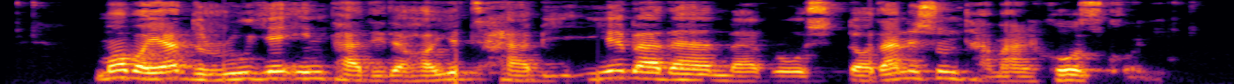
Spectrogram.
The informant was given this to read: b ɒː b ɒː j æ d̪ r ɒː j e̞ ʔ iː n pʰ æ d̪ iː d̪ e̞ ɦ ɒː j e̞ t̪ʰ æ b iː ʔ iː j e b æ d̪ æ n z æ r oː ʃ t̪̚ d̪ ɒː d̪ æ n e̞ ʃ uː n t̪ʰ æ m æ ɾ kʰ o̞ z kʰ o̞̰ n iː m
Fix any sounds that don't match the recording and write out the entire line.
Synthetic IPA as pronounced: m ɒː b ɒː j æ d̪ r uː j e̞ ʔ iː n pʰ æ d̪ iː d̪ e̞ ɦ ɒː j e̞ t̪ʰ æ b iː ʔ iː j e b æ d̪ æ n v æ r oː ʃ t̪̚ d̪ ɒː d̪ æ n e̞ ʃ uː n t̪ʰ æ m æ ɾ kʰ o̞ z kʰ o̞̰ n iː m

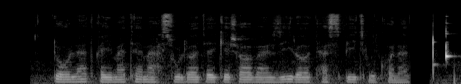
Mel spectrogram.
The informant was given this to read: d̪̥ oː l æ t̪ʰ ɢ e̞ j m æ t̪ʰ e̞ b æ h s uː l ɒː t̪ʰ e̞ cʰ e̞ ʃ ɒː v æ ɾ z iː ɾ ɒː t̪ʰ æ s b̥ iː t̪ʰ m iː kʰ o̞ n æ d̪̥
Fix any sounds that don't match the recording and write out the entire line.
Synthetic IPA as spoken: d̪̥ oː l æ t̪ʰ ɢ e̞ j m æ t̪ʰ e̞ m æ h s uː l ɒː t̪ʰ e̞ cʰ e̞ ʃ ɒː v æ ɾ z iː ɾ ɒː t̪ʰ æ s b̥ iː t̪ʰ m iː kʰ o̞ n æ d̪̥

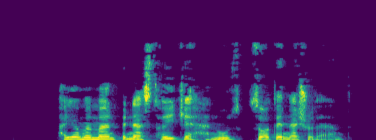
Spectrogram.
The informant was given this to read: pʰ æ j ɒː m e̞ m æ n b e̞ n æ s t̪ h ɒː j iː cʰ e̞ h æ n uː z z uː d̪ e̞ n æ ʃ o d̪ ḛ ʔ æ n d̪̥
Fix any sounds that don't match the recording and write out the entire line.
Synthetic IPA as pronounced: pʰ æ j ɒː m e̞ m æ n b e̞ n æ s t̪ h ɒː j iː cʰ e̞ h æ n uː z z ɒː d̪ e̞ n æ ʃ o d̪ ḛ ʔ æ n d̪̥

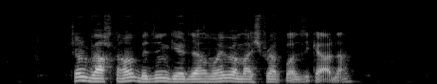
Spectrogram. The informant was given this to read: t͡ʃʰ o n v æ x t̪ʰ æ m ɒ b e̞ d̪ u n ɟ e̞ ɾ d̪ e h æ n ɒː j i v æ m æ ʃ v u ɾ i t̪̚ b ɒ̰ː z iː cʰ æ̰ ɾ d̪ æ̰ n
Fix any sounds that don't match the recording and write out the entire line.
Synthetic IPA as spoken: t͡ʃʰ o n v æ x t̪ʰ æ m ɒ b e̞ d̪ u n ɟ e̞ ɾ d̪ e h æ m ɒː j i v æ m æ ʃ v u ɾ æ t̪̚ b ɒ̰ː z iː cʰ æ̰ ɾ d̪ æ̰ n

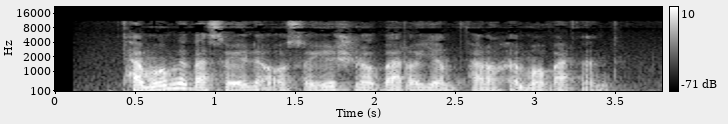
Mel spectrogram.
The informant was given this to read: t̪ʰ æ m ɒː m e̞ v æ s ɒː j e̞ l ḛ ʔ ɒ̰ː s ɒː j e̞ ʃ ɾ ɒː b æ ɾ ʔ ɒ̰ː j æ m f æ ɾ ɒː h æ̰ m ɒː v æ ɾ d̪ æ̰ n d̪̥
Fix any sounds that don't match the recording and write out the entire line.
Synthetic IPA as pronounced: t̪ʰ æ m ɒː m e̞ v æ s ɒː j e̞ l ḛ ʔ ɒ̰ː s ɒː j e̞ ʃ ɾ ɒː b æ ɾ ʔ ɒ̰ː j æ m f æ ɾ ɒː h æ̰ m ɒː v æ ɾ d̪ æ̰ n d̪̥

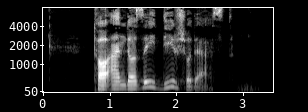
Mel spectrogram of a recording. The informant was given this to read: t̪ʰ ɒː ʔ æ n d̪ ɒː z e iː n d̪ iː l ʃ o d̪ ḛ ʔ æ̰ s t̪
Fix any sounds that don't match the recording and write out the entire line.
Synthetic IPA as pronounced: t̪ʰ ɒː ʔ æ n d̪ ɒː z e iː d̪ iː ɾ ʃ o d̪ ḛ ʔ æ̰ s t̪

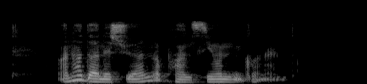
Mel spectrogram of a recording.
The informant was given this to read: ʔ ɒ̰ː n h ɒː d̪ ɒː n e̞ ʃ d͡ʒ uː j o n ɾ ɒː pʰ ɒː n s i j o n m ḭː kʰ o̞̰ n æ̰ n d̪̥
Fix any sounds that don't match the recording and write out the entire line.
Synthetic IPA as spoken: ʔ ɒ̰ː n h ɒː d̪ ɒː n e̞ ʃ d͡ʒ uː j ɒ n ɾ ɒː pʰ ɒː n s i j o n m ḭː kʰ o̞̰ n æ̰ n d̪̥

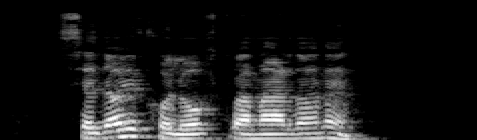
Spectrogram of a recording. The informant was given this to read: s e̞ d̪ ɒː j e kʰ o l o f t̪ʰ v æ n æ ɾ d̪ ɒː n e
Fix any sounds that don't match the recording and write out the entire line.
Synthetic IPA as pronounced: s e̞ d̪ ɒː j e kʰ o l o f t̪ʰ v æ m æ ɾ d̪ ɒː n e

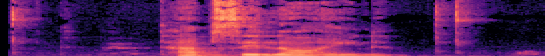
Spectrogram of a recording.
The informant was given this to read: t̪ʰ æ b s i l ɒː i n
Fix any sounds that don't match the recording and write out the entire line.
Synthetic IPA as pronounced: t̪ʰ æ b s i l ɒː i n

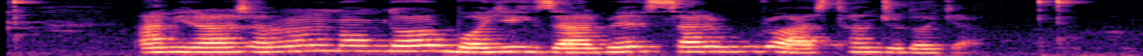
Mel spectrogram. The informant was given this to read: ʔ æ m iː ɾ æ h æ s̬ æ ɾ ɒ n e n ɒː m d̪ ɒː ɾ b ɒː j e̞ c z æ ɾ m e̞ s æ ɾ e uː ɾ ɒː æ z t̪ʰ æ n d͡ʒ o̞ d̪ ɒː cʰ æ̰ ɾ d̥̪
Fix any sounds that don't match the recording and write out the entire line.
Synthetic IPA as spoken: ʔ æ m iː ɾ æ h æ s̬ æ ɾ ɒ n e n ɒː m d̪ ɒː ɾ b ɒː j e̞ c z æ ɾ b e̞ s æ ɾ e uː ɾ ɒː æ z t̪ʰ æ n d͡ʒ o̞ d̪ ɒː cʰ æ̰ ɾ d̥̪

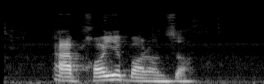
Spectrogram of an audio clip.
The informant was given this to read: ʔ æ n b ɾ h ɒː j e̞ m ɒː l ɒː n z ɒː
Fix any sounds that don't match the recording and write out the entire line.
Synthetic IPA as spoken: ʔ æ b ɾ h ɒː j e̞ b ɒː ɾ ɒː n z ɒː

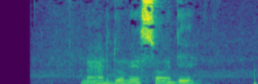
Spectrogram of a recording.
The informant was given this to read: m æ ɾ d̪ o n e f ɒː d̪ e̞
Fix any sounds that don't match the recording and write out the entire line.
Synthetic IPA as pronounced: m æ ɾ d̪ o m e s ɒː d̪ e̞

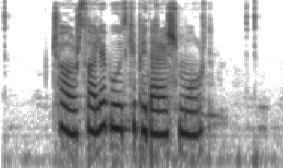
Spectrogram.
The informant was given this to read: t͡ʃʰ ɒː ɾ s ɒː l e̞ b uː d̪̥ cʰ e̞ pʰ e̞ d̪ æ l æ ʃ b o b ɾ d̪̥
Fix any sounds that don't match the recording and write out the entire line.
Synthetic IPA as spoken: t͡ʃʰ ɒː ɾ s ɒː l e̞ b uː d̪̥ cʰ e̞ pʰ e̞ d̪ æ ɾ æ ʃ m o ɾ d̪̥

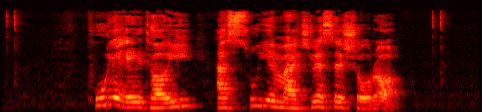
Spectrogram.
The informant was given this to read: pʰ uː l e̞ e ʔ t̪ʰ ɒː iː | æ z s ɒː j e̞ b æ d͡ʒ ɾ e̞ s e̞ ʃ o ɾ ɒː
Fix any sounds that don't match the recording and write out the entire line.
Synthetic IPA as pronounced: pʰ uː l e̞ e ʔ t̪ʰ ɒː iː | æ z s uː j e̞ m æ d͡ʒ l e̞ s e̞ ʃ o ɾ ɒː

